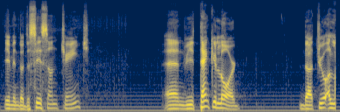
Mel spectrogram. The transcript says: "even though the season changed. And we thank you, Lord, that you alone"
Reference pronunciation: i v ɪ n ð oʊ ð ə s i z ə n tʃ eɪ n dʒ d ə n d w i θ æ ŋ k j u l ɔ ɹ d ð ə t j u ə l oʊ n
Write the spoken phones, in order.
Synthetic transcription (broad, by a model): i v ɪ n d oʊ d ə s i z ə n tʃ eɪ n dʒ ə n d w i t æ ŋ k j u l ɔ ɹ d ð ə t j u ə l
